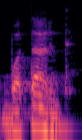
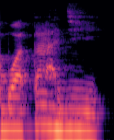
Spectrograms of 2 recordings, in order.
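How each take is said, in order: First: The d has no ee sound after it. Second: The d is followed by an ee sound. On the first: This is how it is said in Portugal. "No português de Portugal, você falaria boa tarde" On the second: This is how Brazilians say it. "o D tem I no final"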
